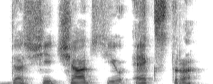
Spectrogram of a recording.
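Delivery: slow, probing Scottish question; deliberate Scottish curiosity; Scottish accent. Acted. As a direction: ask it slowly in a Scottish accent. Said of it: "Is that a Scottish accent".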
